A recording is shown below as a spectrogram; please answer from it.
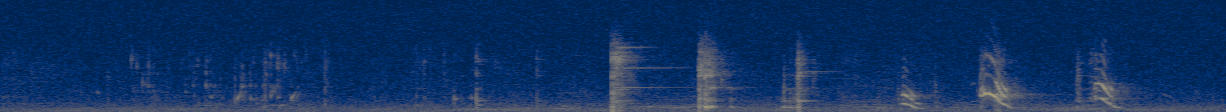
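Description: Water being poured from a small jug into a play tray: faint dripping and trickling, then from about three seconds in a run of sharp splashes and glugs, several quickly dropping in pitch.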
